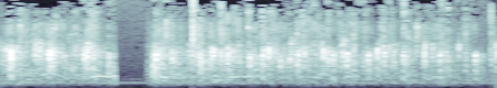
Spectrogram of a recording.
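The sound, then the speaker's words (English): An audience breaks into steady applause, a dense wash of many hands clapping that briefly drops out for a moment near the start, then continues evenly at moderate volume. “Well, give my friends here applause.”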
